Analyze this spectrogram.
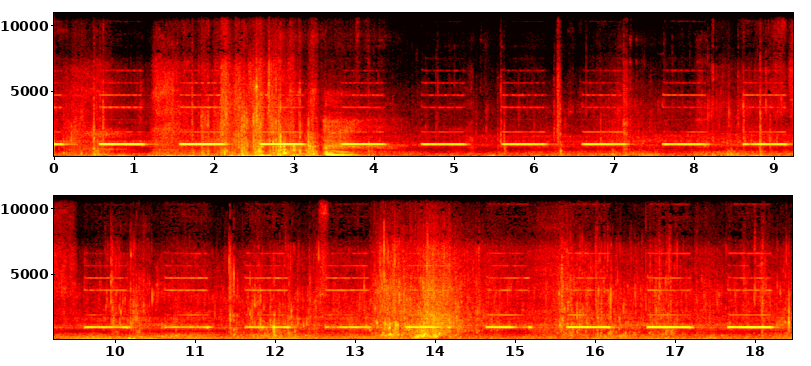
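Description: A fish-stocking truck's reversing beeper sounding steady single beeps about once a second as the truck backs down the boat ramp. Two louder rushes of noise come about two seconds in and again near fourteen seconds.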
